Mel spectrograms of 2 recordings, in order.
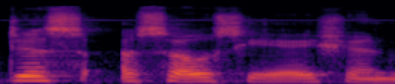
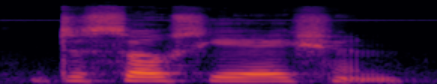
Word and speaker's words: dissociation: It's not pronounced disassociation. Many people pronounce it that way. It's not that. It's dissociation.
